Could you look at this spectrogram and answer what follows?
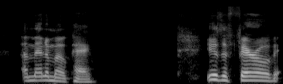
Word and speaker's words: Amenemope: Wait, I didn't say it right. Amenemope. That's it. Amenemope.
